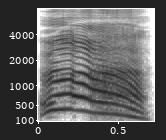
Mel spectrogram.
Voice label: Hurt Critical, russian; Gambler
